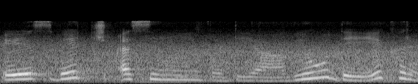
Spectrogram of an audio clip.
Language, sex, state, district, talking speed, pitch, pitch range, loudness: Punjabi, female, Punjab, Kapurthala, 100 wpm, 225 Hz, 190-255 Hz, -17 LUFS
